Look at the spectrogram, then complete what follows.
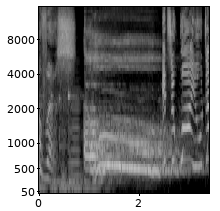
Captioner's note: wolf howling loudly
